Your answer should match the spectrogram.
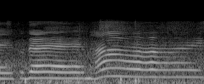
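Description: A woman's voice singing in a playful sing-song way: a held note, then a slide up to a higher note held for about a second.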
